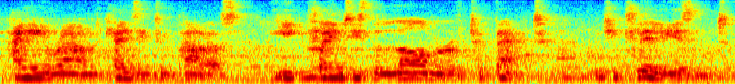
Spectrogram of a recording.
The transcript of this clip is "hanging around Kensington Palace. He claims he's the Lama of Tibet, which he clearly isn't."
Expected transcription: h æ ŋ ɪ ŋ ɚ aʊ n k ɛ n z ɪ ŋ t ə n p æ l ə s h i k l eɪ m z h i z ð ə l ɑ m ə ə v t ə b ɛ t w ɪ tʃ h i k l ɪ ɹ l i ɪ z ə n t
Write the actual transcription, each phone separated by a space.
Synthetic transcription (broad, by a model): h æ ŋ ɪ ŋ ɚ aʊ n k ɛ n z ɪ ŋ t ə n p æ l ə s h i k l eɪ m z h i z ð ə l ɑ m ə ə v t ə b ɛ t w ɪ tʃ h i k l ɪ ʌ l i ɪ z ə n t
